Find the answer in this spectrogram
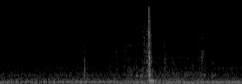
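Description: Steady low rumble of a car's cabin while it sits idling. A sharp click about one and a half seconds in, with a couple of fainter ticks before it.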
